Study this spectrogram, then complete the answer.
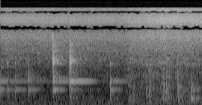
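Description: Onion going into hot ghee in a cooking pot, with a few sharp clinks and stirring knocks over a steady low sizzle, close up and fairly quiet, no talking.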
